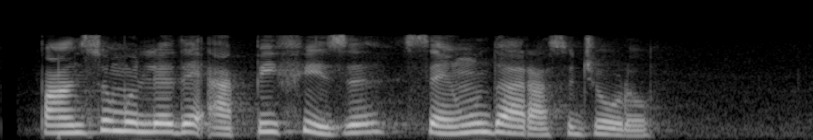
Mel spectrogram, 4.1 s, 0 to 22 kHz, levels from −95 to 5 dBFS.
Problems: none marked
